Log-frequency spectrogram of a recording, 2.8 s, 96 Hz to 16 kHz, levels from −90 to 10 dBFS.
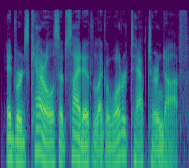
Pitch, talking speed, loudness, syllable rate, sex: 105 Hz, 190 wpm, -18 LUFS, 5.7 syllables/s, male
